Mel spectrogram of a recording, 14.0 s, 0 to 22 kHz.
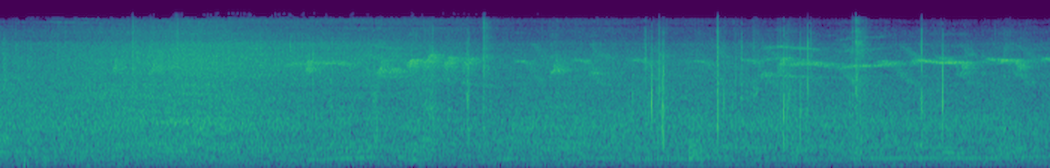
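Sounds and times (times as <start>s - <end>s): steady background hiss: 0.0s - 14.0s
small birds chirping: 3.9s - 14.0s
footsteps on pavement: 8.4s - 13.8s.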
